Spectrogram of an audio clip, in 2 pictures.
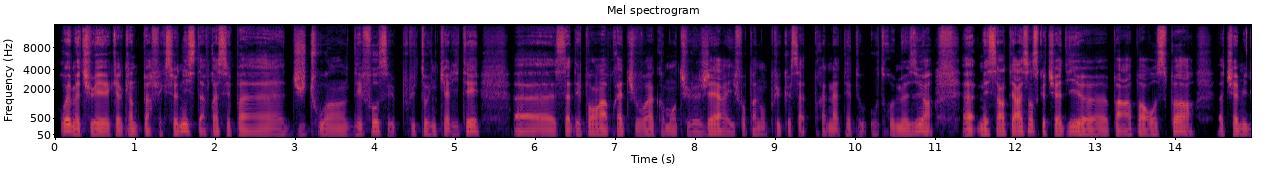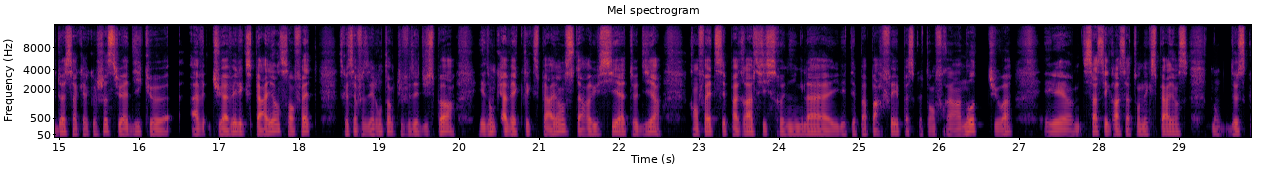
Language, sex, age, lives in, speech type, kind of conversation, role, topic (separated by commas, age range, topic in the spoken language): French, male, 35-39, France, conversation, advice, advisor, Comment le perfectionnisme qui t’empêche d’agir se manifeste-t-il ?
